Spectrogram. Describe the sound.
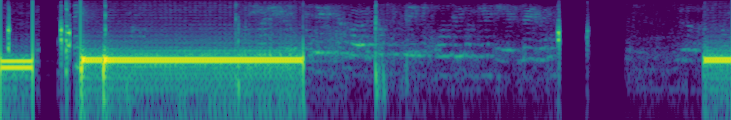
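A steady telephone line tone sounds while a dropped call is being transferred, holding for about two seconds after a few clicks, then cutting to faint clicks and rustle before the tone briefly returns at the end.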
